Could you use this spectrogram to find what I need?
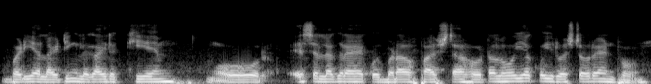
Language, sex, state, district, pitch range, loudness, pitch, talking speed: Hindi, male, Rajasthan, Bikaner, 115-130 Hz, -9 LUFS, 120 Hz, 185 wpm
